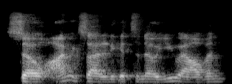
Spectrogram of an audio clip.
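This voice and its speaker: A man's voice: mid-range voice, fairly even intonation, normal speed, fairly bright tone. Eager male interview host. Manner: enthusiastic, restarts sentences often. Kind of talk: casual interview.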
